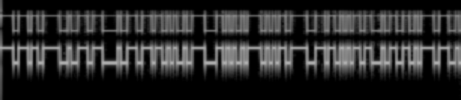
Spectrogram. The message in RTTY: … TAMA FOREST …

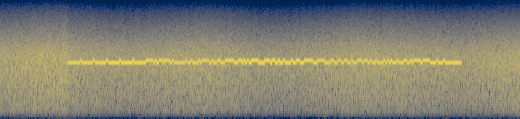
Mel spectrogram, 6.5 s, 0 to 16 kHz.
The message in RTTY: 32549 25980 67391

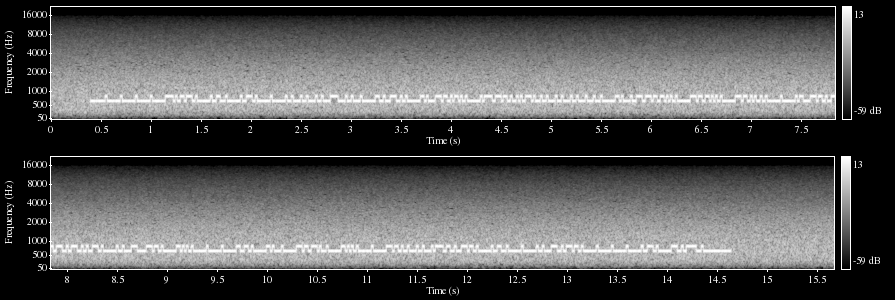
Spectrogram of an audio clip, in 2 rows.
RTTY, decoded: WA9PNG DE JH1GA R R FB ANNA. RIG HR 30 W, ANT

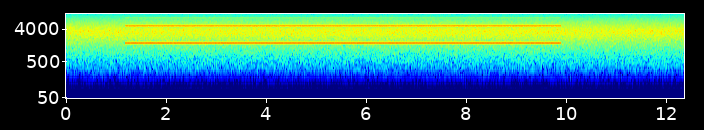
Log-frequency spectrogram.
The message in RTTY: none

